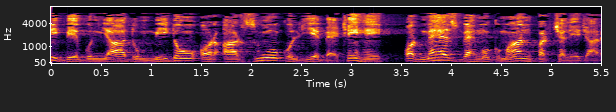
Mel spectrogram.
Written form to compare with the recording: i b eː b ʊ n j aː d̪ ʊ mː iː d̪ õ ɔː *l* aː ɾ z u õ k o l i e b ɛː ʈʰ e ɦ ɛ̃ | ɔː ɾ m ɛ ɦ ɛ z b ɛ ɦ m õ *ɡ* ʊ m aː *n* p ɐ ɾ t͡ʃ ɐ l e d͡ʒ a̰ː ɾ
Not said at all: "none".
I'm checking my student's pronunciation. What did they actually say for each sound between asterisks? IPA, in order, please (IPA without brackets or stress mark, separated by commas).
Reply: ɾ, ɡ, n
